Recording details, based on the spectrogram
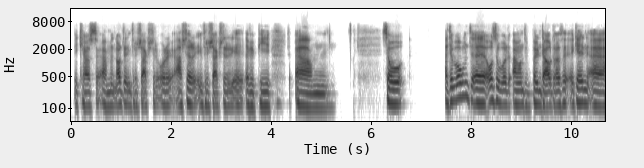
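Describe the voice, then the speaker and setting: Halting man, gravelly low creak. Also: warm tone. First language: German. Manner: halting, frequent repetitions and self-corrections. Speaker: presenter, data solution architect. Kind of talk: informal technical webinar presentation. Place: online video meeting. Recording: muffled, band-limited online call audio.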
